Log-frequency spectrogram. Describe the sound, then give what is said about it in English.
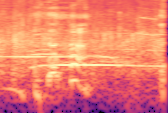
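An audience at a live stage show applauds steadily for a couple of seconds, a dense wash of clapping with a few voices and cheers mixed in, sustained at an even level throughout. “Everyone, clap your hands.”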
